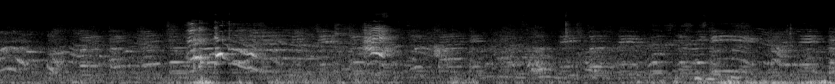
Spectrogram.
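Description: Young children's excited shrieks and chatter, with the loudest squeal about two seconds in.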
